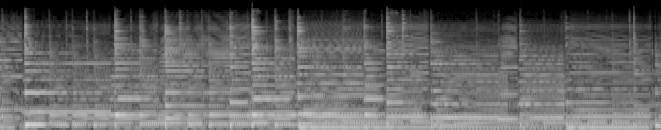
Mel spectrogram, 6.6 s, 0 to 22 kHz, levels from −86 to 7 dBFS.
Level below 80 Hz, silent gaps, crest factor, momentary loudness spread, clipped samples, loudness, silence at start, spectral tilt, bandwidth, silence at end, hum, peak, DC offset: -46 dBFS; none; 18 dB; 6 LU; under 0.1%; -19 LUFS; 0 s; -4.5 dB/octave; 16 kHz; 0 s; none; -2 dBFS; 0.1%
